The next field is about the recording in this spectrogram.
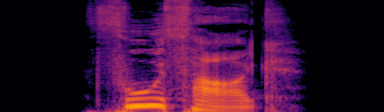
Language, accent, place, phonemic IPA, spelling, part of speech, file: German, Germany, Berlin, /ˈfuːθaʁk/, Futhark, noun, De-Futhark.ogg
- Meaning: futhark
